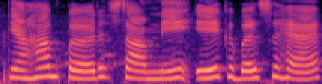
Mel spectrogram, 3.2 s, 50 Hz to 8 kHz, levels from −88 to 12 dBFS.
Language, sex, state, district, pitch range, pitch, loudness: Hindi, female, Punjab, Pathankot, 265-310 Hz, 285 Hz, -13 LUFS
